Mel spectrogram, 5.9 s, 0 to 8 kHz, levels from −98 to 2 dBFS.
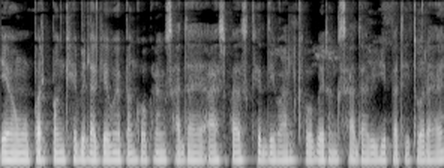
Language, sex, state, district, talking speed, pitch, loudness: Hindi, male, Bihar, Katihar, 245 wpm, 95 Hz, -21 LUFS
